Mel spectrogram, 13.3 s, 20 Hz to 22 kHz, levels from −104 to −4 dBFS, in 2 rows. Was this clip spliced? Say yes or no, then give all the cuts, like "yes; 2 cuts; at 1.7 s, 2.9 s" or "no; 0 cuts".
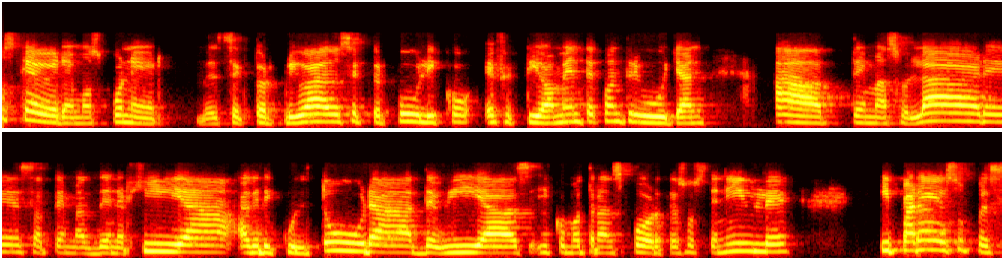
no; 0 cuts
